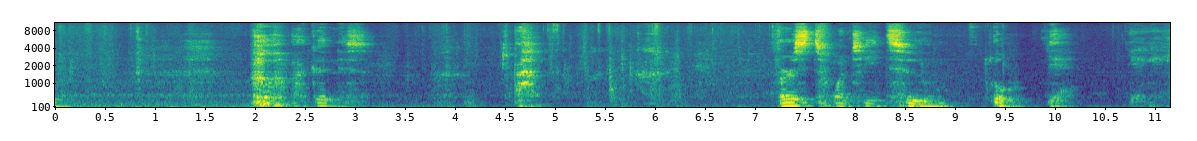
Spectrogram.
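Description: A man speaks with emphasis into a microphone, heard through loudspeakers in an echoing room.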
